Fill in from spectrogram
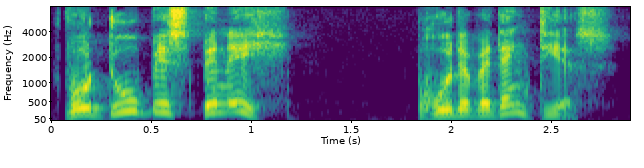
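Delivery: very high, loud exclamation; urgent calling. A narrator's reading. Two comrades fleeing the fortress, calling urgently. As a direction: cry it out to a comrade in flight. Acted urgent exchange during escape.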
